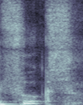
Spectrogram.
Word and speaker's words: Foax: Euh, et Anto, donc c'est Fox, c'est ça C'est bon, ça. je me suis pas planté sur la prononciation, parfait.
